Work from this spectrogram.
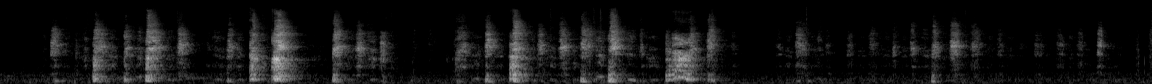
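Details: Schipperke dog reacting at night to something going bump, giving a run of short, breathy, muffled huffs and soft woofs in irregular bursts, several per second, quieting toward the end, in a small indoor room.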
